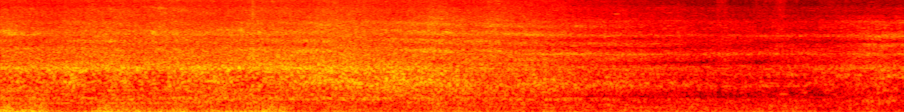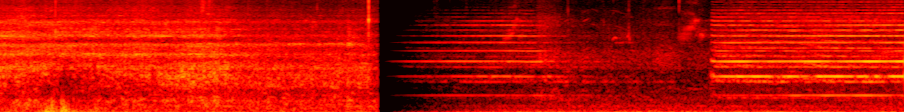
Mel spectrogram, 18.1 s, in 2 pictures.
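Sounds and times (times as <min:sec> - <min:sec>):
train wheels rumbling on track: 0:00.0 - 0:12.8.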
